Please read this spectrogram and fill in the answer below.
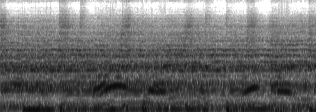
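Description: Electric keyboard music played loud through PA loudspeakers: sustained chords over a bass note that shifts, with a short sliding lead note about a second in and again near the end.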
